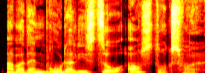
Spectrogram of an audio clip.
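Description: An excitable grown man, a playwright who gushes praise and coaxes without letup, as a male narrator puts him on. His voice runs a touch higher than the reader's own, with a lively, swinging lilt and a slightly husky edge, in a dry, close storybook reading. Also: normal speed, no echo, full character voice. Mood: eager. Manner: enthusiastic, coaxing. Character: excitable adult male playwright, eager and persuasive.

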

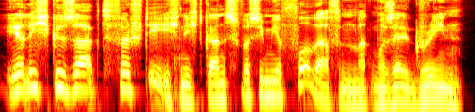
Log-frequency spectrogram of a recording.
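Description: A man's voice: mid-range voice, expressive, moderate pace, gravelly, dry recording. A proud, silver-haired art dealer who grumbles and speaks with mild condescension, read by a male narrator. His voice rises and falls widely over a dry, close recording. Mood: testy. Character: vain silver-haired male gallery owner, gruff. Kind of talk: audiobook dialogue.

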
